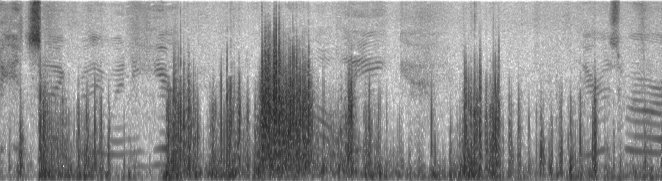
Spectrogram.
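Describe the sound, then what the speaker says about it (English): Strong gusts buffet the microphone at a lakeside campsite, a heavy roaring rumble that rises and falls in bursts throughout, with people talking over it. "Sorry about the wind. It's like really windy here."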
